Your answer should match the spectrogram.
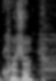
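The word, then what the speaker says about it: Chisholm: i h LM Krum John krism I think is how you say the last name krism krism versus Georgia in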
